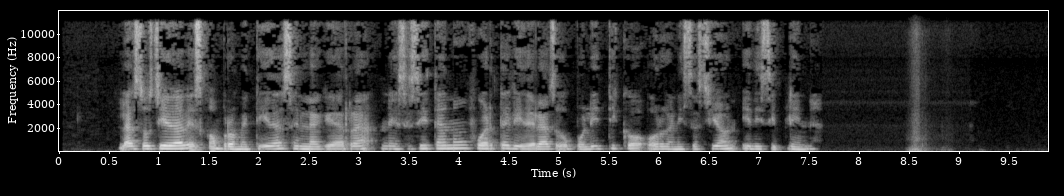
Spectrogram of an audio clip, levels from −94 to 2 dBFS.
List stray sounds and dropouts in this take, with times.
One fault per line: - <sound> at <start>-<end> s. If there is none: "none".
- whoosh at 8.5-9.0 s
